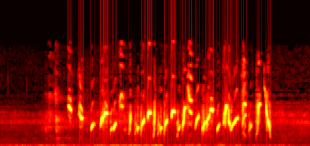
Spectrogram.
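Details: European goldfinch delivering khalwi-style song, a rapid, continuous twitter of bright, tinkling chirps and quick slurred notes lasting about three seconds, with a low murmur of background noise early on.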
